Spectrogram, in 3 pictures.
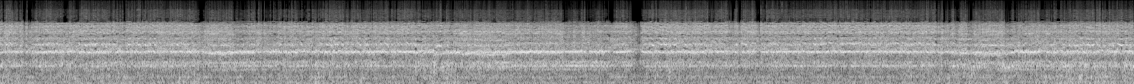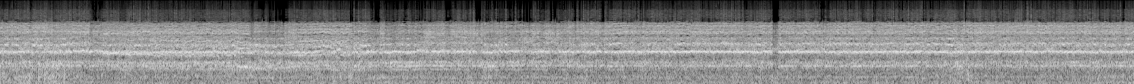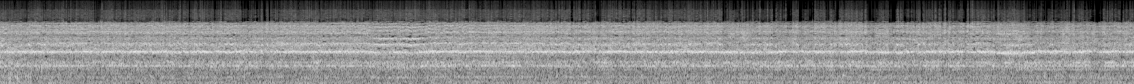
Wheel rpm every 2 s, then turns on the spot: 230, 230, 230, 230, 230, 220, 220, 210, 230, 230, 230, 230, 230, 230, 230, 230, 230.
none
